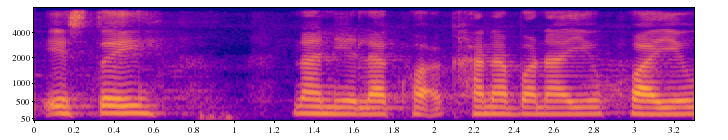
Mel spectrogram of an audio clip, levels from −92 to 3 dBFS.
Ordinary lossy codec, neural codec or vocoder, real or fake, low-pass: none; none; real; 7.2 kHz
